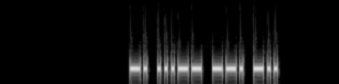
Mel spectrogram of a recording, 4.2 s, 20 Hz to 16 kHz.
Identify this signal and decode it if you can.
Morse code, heard as a keyed tone, about 28 wpm, 700 Hz. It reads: N3GD
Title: USA Call Signs - 4 Characters - Repeated 3x - 28wpm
